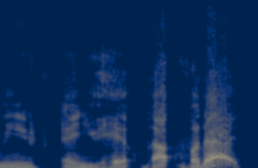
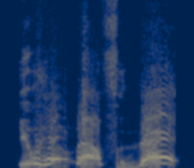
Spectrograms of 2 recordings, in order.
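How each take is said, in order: First: Said in the usual way. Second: High squeaky disbelieving rise, louder; mock shock at the holdout, voice jumping way up; incredulous. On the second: Real, not acted. Ranting at the player about his holdout, incredulous high-pitched squeak.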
